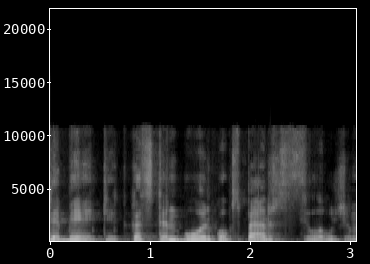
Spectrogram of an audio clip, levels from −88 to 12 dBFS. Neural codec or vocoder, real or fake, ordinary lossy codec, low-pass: codec, 24 kHz, 3.1 kbps, DualCodec; fake; AAC, 64 kbps; 10.8 kHz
